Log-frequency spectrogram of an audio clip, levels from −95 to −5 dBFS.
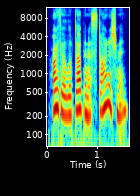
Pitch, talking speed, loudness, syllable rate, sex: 240 Hz, 185 wpm, -17 LUFS, 7.1 syllables/s, female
